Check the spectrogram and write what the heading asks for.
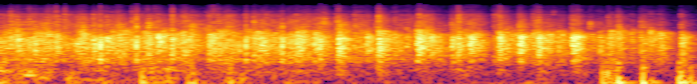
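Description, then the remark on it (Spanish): Steady applause from a crowd for the musicians of a band fills the whole clip, a dense wash of many hands clapping at once with no pauses, holding a fairly even loudness throughout. “Hola, aplauso a todos los músicos de ….”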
